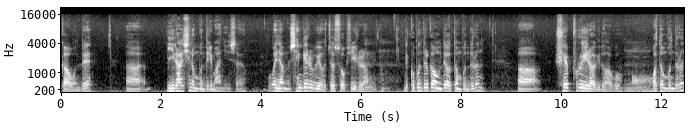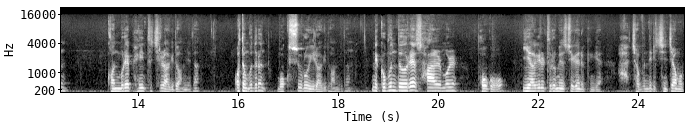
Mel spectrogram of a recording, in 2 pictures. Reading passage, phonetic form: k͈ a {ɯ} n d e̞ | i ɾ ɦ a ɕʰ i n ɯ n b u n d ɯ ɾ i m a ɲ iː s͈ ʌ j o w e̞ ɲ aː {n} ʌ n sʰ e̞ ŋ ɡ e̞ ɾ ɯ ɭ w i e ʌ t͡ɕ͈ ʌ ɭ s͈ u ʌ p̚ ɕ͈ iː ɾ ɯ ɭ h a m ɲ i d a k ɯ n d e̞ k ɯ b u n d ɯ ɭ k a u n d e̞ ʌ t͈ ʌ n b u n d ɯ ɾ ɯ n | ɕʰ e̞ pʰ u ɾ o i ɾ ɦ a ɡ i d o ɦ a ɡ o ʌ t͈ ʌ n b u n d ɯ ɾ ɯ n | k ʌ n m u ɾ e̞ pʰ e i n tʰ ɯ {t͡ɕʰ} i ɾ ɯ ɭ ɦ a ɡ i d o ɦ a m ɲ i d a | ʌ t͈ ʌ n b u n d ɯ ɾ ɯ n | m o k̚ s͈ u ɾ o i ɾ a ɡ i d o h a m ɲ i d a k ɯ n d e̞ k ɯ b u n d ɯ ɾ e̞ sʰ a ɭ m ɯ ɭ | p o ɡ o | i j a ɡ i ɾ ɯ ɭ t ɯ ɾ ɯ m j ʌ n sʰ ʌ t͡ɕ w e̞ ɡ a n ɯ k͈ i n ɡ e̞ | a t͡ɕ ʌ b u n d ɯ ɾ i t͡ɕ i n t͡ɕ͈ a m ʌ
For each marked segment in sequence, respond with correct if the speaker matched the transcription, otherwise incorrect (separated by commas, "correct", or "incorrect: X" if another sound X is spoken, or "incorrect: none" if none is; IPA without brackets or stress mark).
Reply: incorrect: u, incorrect: m, correct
